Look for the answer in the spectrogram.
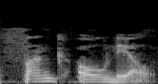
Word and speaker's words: Fung-O-Nil: On the man-made side, the fungicide is called Fung-O-Nil, and it's spelled F-U-N-G-O-N-I-L, Fung-O-Nil.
